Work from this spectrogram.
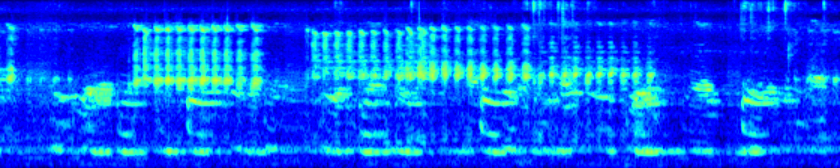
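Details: Frogs singing in the dark at night while it rains; a steady low croaking chorus runs throughout, overlaid by bursts of rapid, rattling pulsed trills lasting about a second, with short higher chirps between them.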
